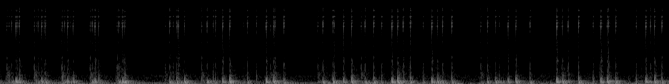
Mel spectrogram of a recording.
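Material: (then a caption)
Glass. Fingertips tap rapidly on the sides of an upside-down clear glass jar full of hard candies. The result is a fast, irregular run of short clicky taps with a low thump around 105 Hz under bright, glassy ticks.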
